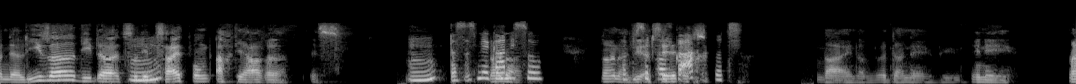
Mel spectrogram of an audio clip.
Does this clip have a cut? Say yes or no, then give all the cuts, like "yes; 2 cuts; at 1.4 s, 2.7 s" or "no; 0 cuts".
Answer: yes; 1 cut; at 4.5 s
